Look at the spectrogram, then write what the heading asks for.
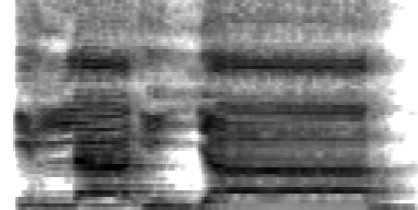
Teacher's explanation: وقف کرتے ہوئے ہم ہا کی آواز کو بھی واضح کر کے ادا کریں گے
